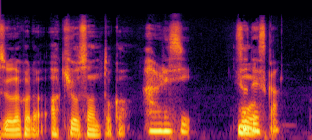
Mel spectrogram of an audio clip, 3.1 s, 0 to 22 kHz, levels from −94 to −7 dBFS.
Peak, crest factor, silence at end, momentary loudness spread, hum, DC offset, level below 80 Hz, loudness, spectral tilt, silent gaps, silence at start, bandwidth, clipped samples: 0 dBFS; 18 dB; 0.35 s; 12 LU; none; under 0.1%; -48 dBFS; -18 LUFS; -5 dB/octave; none; 0 s; 13.5 kHz; under 0.1%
